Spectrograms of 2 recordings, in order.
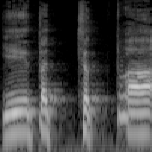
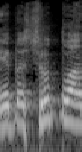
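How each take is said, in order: First: The parts are joined with a 'ch' sound. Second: The parts are split with an 'sh' sound. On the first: The speaker calls it right. "ಏತಚ್ಛತ್ವ ಮಹಾತೇಜ ಅಂತ ಹೇಳ್ತಾರೆ" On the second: The speaker calls it wrong. "ಅಂತ ಕೆಲವರು ಹೇಳ್ಬಿಡ್ತಾರೆ. ಅದು ಬೇರೆ ಆಗತ್ತೆ"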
